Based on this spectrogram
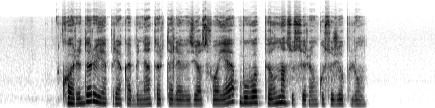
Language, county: Lithuanian, Panevėžys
